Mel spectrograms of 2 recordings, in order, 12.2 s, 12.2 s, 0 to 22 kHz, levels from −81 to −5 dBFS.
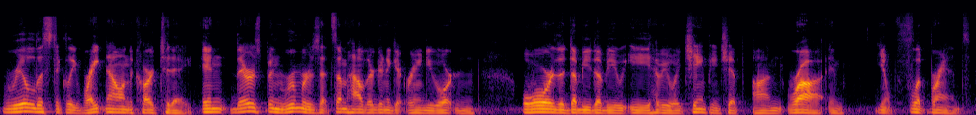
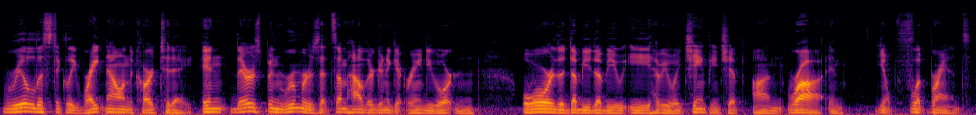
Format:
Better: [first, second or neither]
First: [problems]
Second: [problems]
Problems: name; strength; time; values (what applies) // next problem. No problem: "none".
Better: second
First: garbled, watery; slightly; nothing above 12 kHz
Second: none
